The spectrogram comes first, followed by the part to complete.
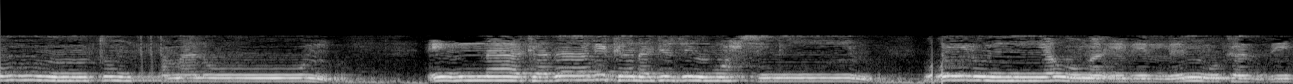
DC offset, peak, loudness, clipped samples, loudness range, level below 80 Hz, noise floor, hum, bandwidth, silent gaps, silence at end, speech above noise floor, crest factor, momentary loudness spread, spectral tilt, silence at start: under 0.1%; -2 dBFS; -14 LUFS; under 0.1%; 3 LU; -46 dBFS; -34 dBFS; none; 4 kHz; none; 0 s; 22 dB; 12 dB; 9 LU; -13 dB/octave; 0 s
